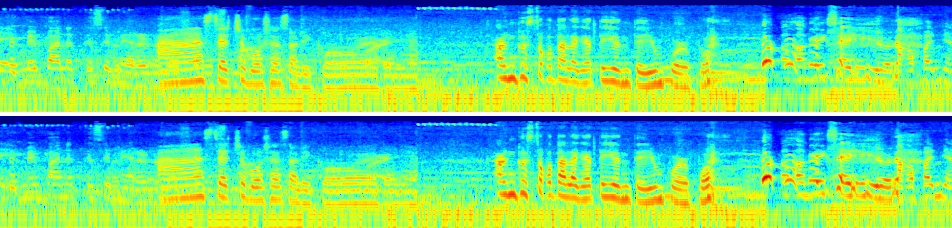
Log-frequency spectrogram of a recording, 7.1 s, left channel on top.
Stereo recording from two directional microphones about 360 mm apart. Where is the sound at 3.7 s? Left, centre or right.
Centre.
